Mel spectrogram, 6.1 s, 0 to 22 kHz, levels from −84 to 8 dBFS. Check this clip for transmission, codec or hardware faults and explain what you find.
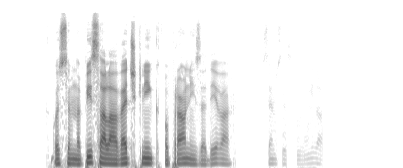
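One processing fault shows up, in the fade-out that begins at about 2.4 s. From 2.42 s, just after "sem napisala več knjig", to 6.06 s, there is truncation distortion on a fade. The stage drops low bits without dither, which fits roughly 9-bit resolution. From 2.98 s the tail turns gritty. Unlike dropouts, the grit worsens steadily as the level falls.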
